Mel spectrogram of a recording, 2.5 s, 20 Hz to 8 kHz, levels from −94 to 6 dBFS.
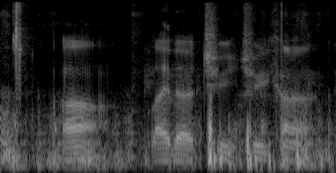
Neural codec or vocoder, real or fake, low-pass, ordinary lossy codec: none; real; none; none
